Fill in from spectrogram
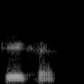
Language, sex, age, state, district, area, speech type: Hindi, male, 60+, Uttar Pradesh, Mau, rural, conversation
